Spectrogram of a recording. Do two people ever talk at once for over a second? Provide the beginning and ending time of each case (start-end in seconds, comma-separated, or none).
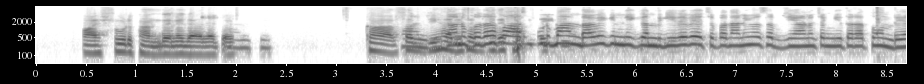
3.7-5.3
